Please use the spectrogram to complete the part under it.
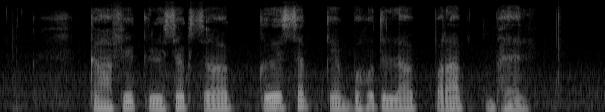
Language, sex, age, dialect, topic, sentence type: Maithili, male, 18-24, Southern/Standard, agriculture, statement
